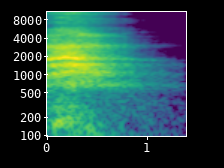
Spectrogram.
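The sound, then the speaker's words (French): A deep breath in through the nose, then a single forceful breath blown out through the mouth, loud at first, then trailing off over about a second like a long sigh, taken to re-energize during a relaxation exercise. No one speaks. “Et pour vous redynamiser, vous pouvez prendre une profonde inspiration par le nez et souffler fort par la bouche.”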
